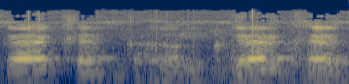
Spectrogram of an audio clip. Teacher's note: वायु जो है एकदम स्पर्श करती है, क में नहीं करती, ख में करती है, फिर ग में नहीं करती, घ में करती है। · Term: अल्प प्राण महाप्राण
